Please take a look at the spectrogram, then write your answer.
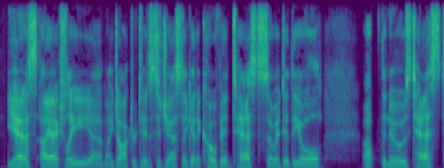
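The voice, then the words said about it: Slightly congested, sick-sounding voice. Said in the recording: “I have a bit of a cold”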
